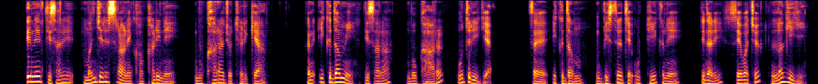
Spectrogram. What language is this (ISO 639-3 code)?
kfs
